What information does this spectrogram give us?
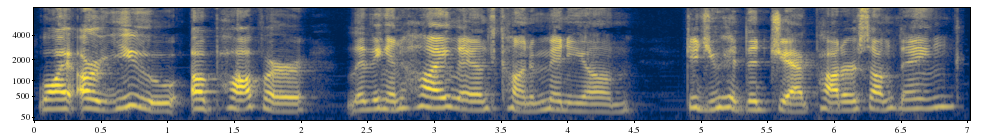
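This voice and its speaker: A woman's voice: mid-range voice, unhurried, soft background music, voice pushed down, lightly acted. A woman voicing a scornful, hot-tempered man in a narrated family drama.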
